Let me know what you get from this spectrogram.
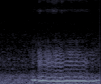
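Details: Chihuahua snoring in its sleep, a single low humming drone that starts abruptly and holds evenly for about a second.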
